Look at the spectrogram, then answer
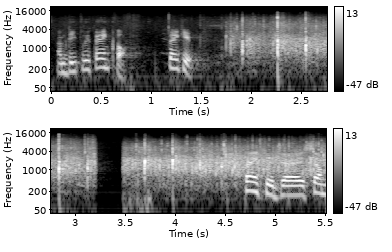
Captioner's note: audience applauding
